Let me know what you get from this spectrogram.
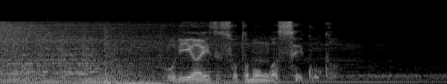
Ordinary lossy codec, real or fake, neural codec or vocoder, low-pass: none; real; none; none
